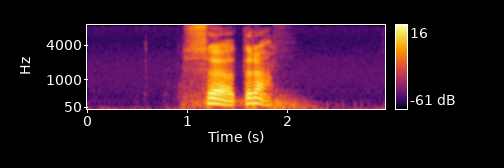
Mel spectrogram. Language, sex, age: Swedish, male, 46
